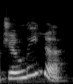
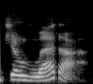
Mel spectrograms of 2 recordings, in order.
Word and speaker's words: Jolita: jolita and I apologize I'm always calling you joleta so I apologize for pronouncing your name wrong I started I started with joletta also and she never corrected me until I saw her in person she's like my name's jolita I went oh why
